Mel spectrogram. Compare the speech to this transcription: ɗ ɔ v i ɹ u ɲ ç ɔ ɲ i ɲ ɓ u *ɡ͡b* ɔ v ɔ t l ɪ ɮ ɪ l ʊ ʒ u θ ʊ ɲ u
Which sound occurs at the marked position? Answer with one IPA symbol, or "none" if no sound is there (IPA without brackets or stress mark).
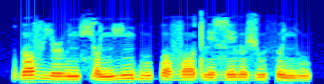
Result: ɓ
